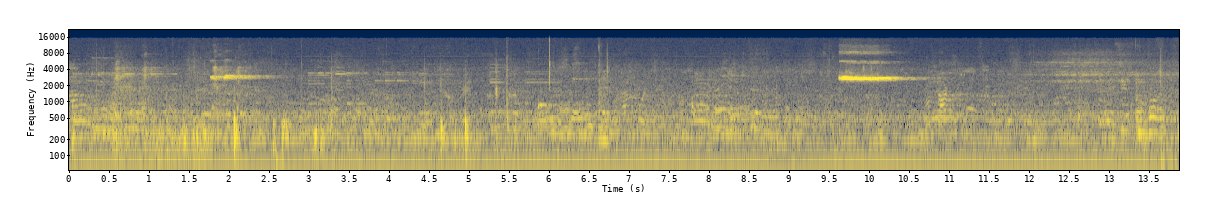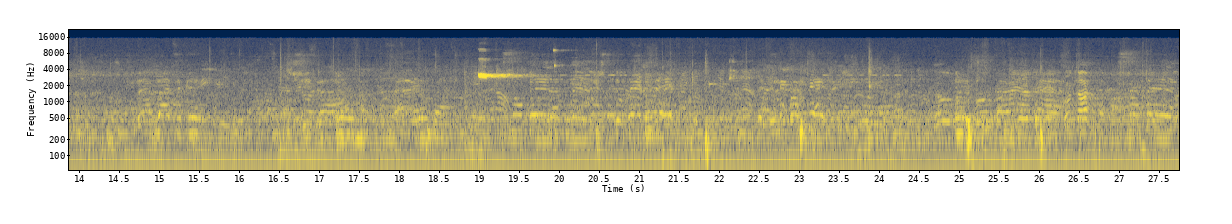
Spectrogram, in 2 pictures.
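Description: Wrestlers' feet thump and shuffle on a mat.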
